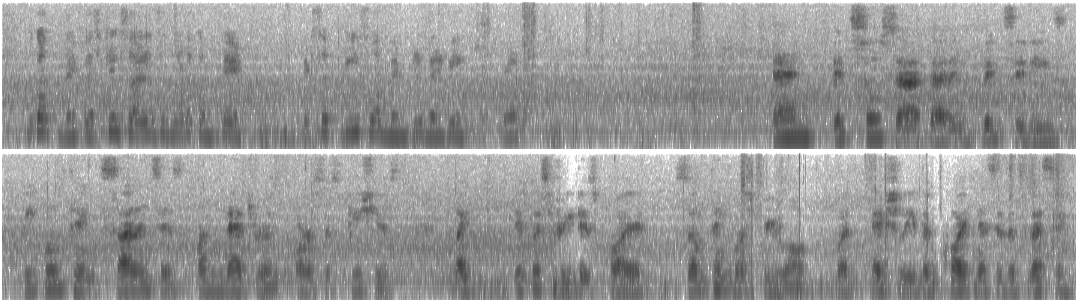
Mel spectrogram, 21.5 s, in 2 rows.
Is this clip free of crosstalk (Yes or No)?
Yes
